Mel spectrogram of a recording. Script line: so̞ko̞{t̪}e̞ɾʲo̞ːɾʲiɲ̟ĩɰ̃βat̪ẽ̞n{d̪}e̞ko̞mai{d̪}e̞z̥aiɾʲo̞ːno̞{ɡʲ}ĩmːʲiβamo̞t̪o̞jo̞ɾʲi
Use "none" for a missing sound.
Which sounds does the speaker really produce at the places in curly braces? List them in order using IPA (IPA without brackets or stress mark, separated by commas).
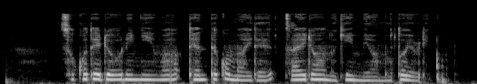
d̪, t̪, d̪, ɡʲ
